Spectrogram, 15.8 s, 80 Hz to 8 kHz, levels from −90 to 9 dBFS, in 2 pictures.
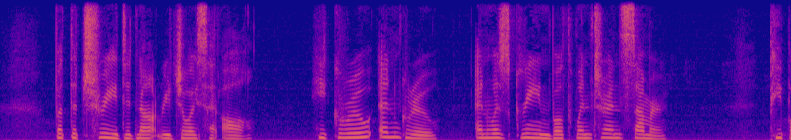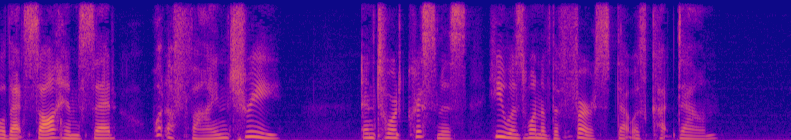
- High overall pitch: Yes, high, 210 Hz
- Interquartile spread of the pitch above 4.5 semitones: No, average, 3.2 semitones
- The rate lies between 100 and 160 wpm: Yes, average, 155 wpm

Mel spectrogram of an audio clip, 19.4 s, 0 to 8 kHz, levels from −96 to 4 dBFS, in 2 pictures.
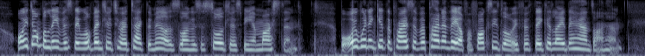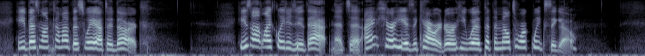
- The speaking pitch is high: Yes, very high, 295 Hz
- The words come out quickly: Yes, fast, 235 wpm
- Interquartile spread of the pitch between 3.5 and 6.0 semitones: Yes, average, 4.4 semitones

